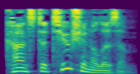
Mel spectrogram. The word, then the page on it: constitutionalism: British English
